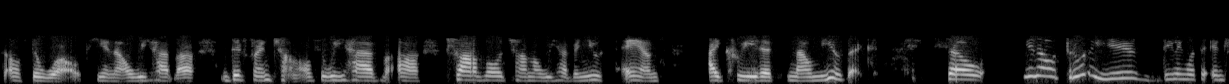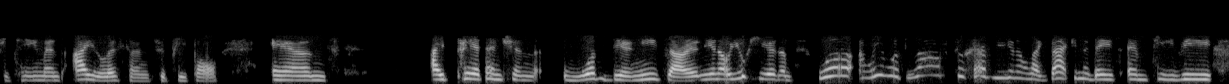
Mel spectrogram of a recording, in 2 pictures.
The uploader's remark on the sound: On the phone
